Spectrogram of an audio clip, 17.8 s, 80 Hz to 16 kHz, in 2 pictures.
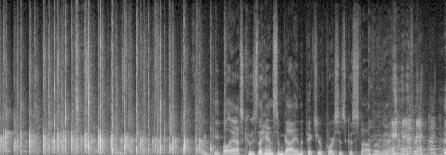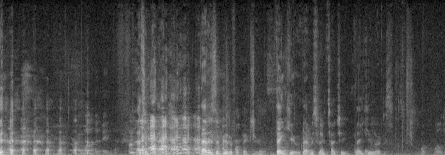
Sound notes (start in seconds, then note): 0.0 applause; 7.4 laughing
